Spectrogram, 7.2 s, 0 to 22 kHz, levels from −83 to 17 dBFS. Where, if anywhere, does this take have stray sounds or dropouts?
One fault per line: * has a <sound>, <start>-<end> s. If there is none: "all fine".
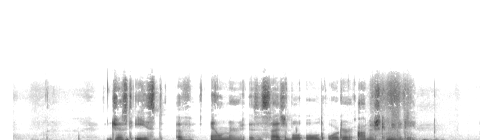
all fine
